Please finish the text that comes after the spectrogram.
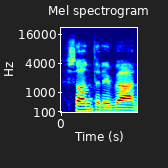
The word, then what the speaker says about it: Santeri Väänänen: you pronounce your name yeah it's uh it's pronounced chantre Evan and then yeah so now you guys are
